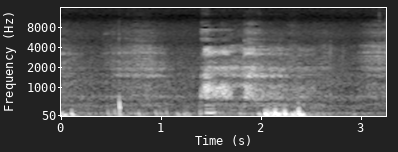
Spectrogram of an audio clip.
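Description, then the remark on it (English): Heavy, effortful breathing from a person lying in a bathtub at about a 45-degree angle, shoulders and head on the tub bottom, knees bent and legs up on the shower wall, with a sharp gasping inhale followed by rough, snorting exhales and low rumbling thumps, no talking. “Sorry for the slightly labored breathing.”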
